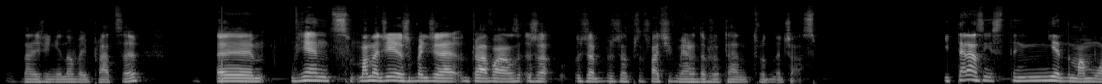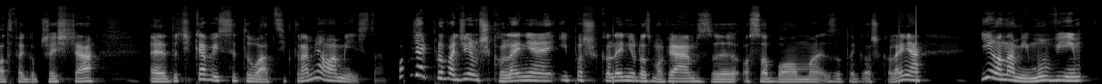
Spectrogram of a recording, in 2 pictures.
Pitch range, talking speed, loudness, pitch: 130-180 Hz, 140 wpm, -28 LUFS, 150 Hz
